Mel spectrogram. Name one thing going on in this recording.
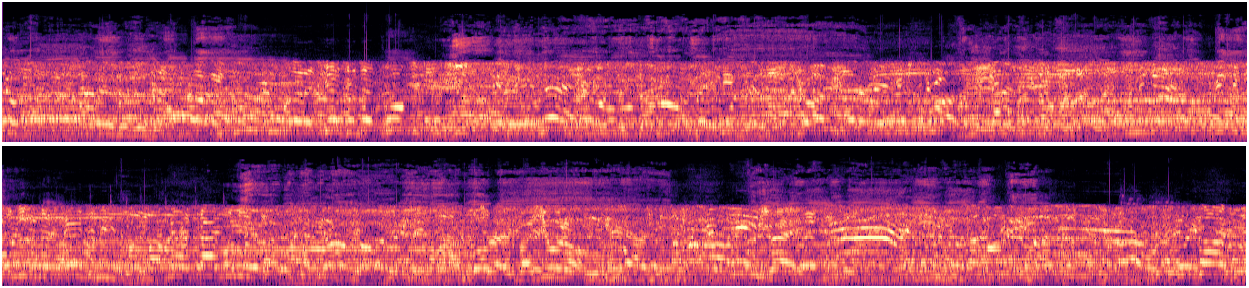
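A crowd of men and women chatters loudly close by, outdoors.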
